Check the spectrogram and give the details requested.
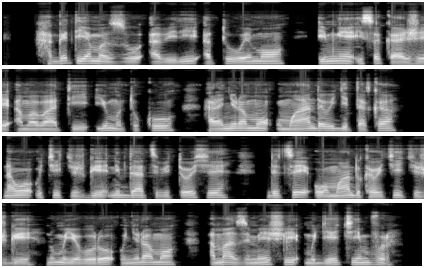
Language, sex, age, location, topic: Kinyarwanda, male, 18-24, Nyagatare, government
